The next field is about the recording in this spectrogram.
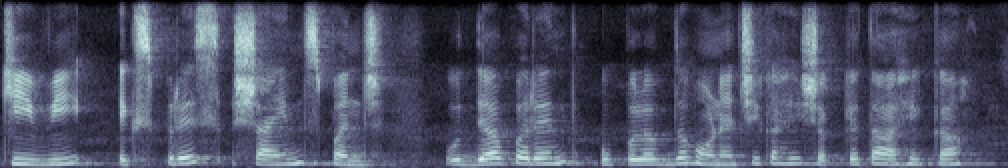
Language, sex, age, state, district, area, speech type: Marathi, female, 18-30, Maharashtra, Pune, urban, read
